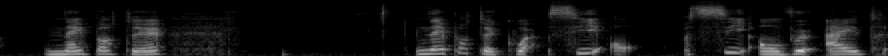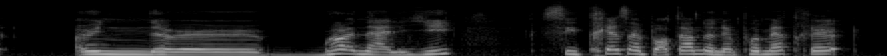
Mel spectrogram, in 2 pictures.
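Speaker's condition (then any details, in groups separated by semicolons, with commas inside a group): Stuttering; meditation practice for some years, found helpful; prolonged sounds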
